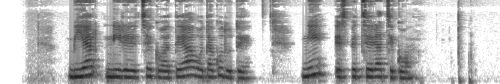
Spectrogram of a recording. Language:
Basque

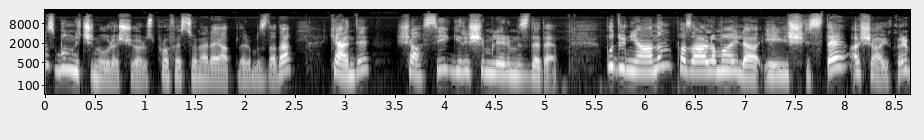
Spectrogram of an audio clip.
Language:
Turkish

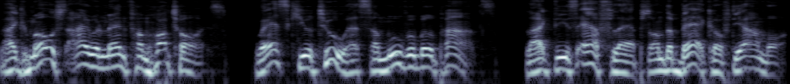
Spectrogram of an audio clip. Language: English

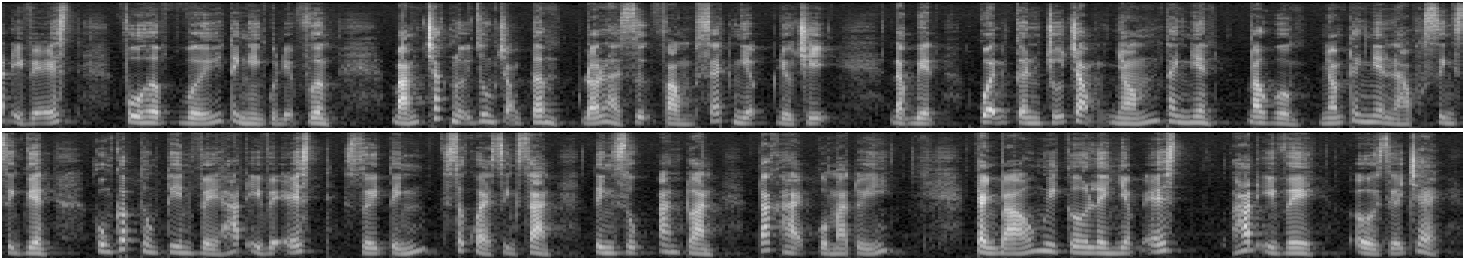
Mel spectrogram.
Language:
Vietnamese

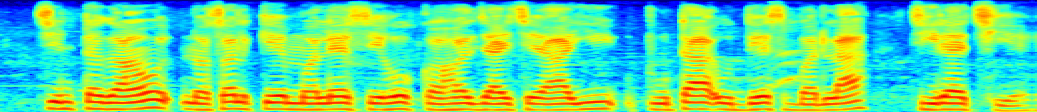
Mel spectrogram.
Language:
Maithili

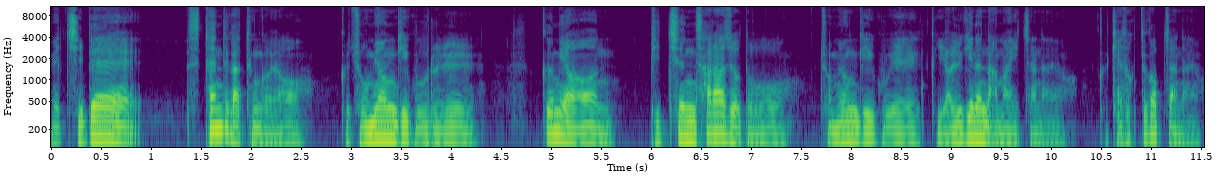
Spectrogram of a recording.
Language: Korean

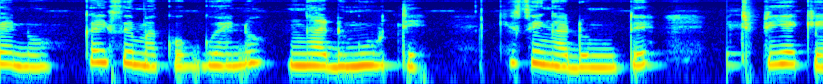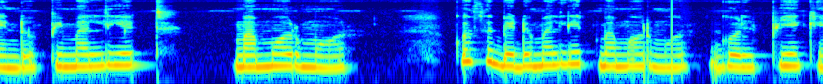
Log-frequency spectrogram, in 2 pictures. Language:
Luo (Kenya and Tanzania)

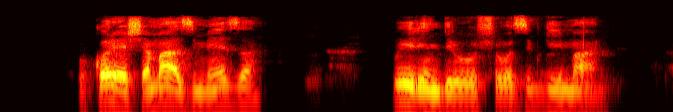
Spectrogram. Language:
Kinyarwanda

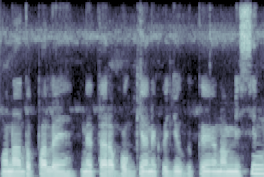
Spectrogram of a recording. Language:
Santali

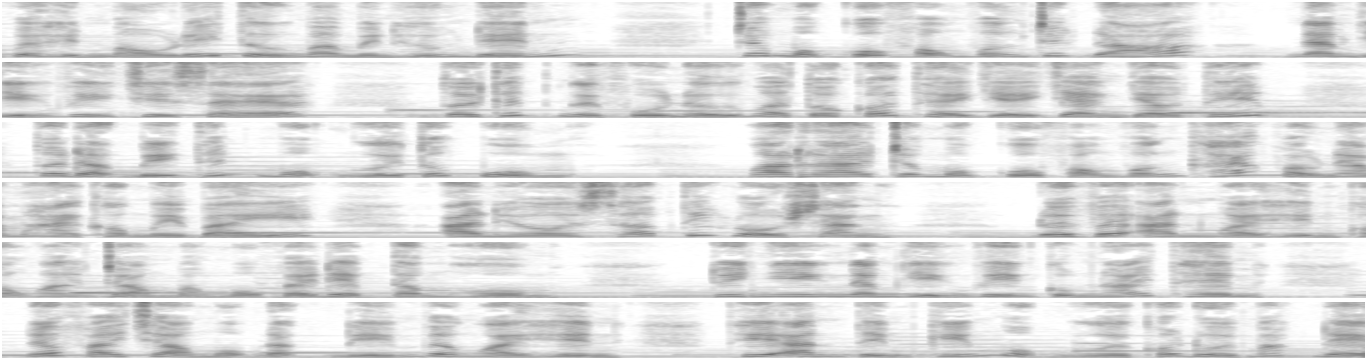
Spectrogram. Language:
Vietnamese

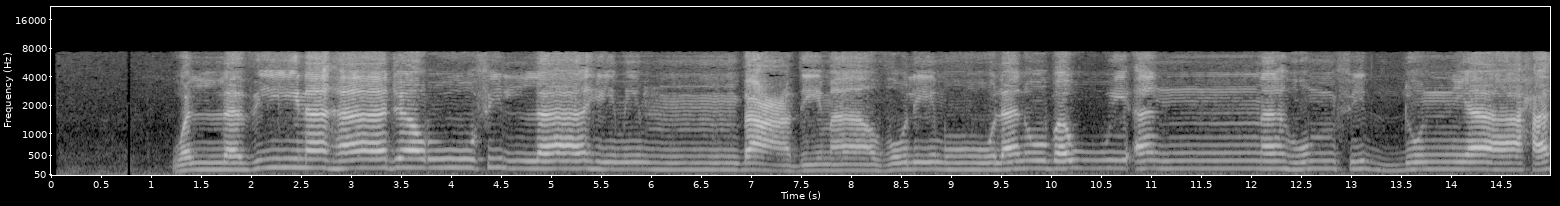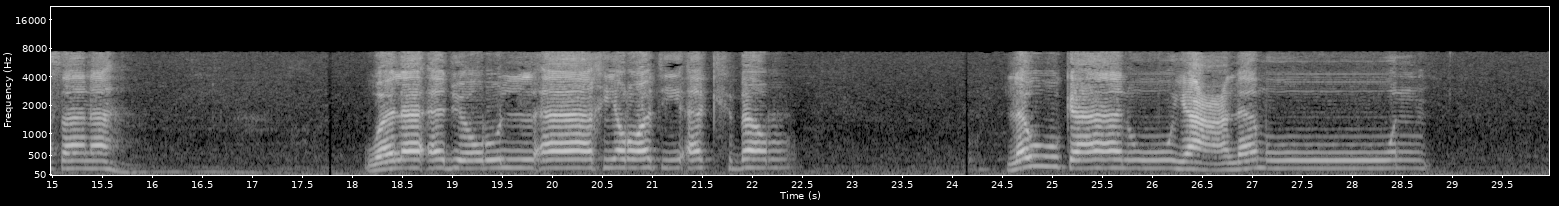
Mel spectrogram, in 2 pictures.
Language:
Arabic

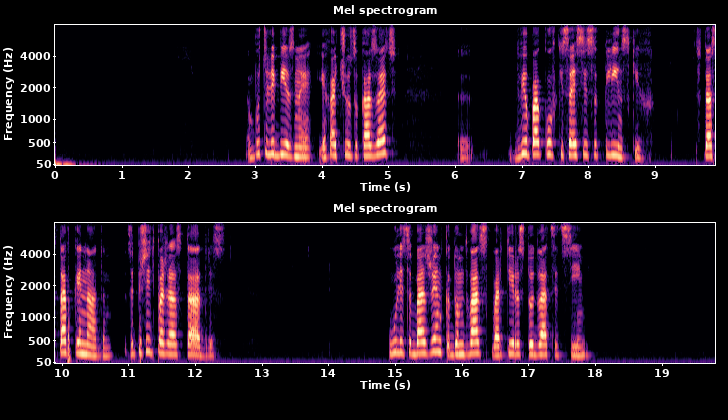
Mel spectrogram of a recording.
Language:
Russian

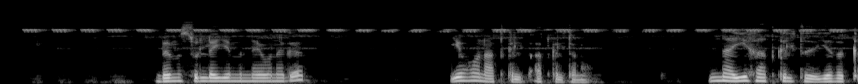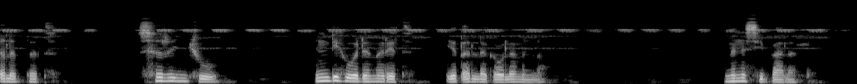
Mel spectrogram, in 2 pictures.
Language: Amharic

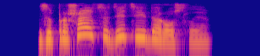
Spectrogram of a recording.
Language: Belarusian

